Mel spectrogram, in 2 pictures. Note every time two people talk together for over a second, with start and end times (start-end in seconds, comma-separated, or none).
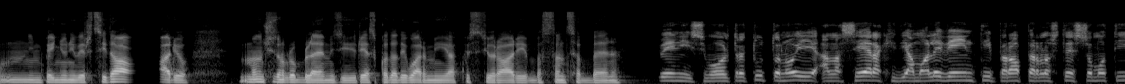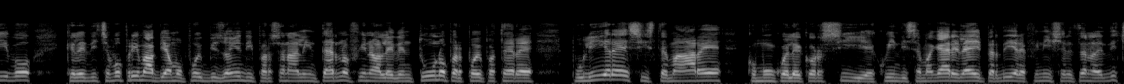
none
